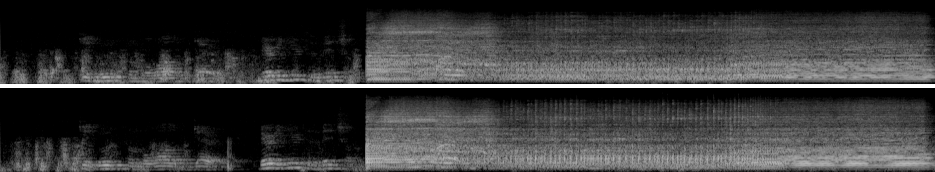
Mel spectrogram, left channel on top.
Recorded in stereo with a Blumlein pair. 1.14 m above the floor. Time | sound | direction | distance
0.8 | a man speaking | 15° right | 3 m
3.7 | a drill | 35° right | 4.5 m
